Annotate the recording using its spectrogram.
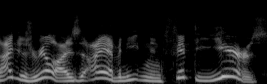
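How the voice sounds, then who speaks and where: A put-on character voice at a middle pitch jumps through very wide pitch swings at a fairly quick pace. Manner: dopey, silly.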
